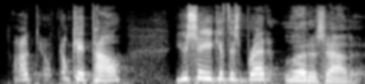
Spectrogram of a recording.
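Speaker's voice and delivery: booming, very loud, mocking, sarcastic tone. Retelling the crowd challenging Jesus about the bread: imitating sarcasm. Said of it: "It was like sarcasm".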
